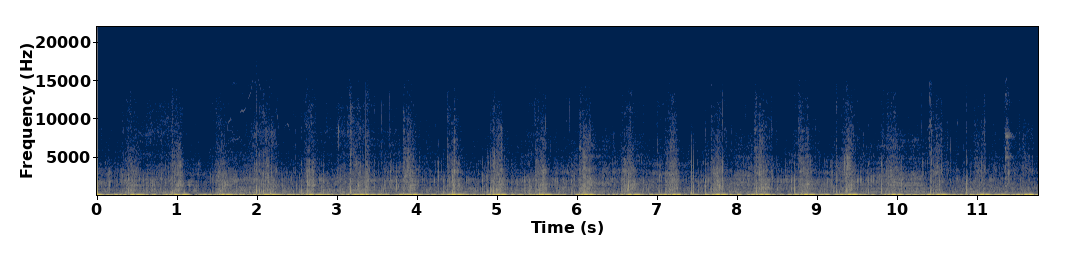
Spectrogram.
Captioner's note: footsteps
